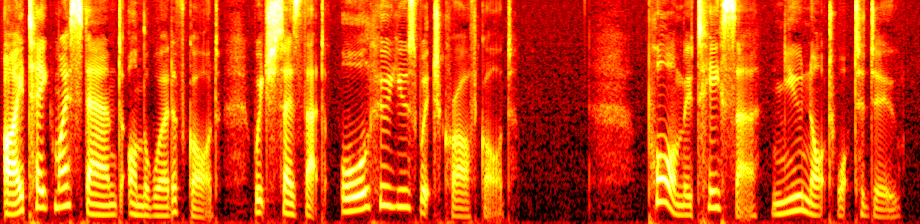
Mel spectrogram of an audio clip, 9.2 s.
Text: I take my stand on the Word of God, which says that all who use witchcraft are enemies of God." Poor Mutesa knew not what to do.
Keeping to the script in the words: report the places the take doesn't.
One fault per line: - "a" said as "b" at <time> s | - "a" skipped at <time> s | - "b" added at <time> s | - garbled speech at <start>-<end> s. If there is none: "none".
- "are enemies of" skipped at 4.8 s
